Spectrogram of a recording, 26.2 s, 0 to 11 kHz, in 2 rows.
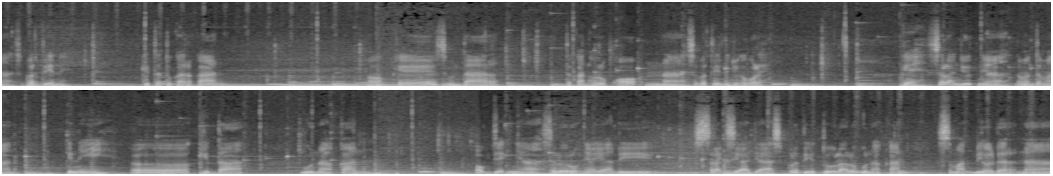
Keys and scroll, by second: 1.0 r, 6.5 o, 10.1 v, 14.0 ctrl+z, 15.5 ctrl+z, 16.7 z, 19.4 v, 22.3 z, 25.1 m.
